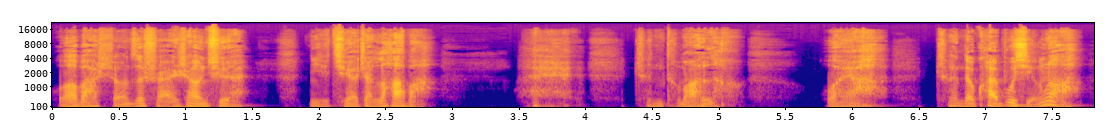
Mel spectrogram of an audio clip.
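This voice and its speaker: A man voicing a once-arrogant county magistrate, now freezing in a well and stammering out pleas in a husky, low, hushed voice. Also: sing-song, moderate pace, few pauses, no echo, studio quality. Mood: pleading.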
